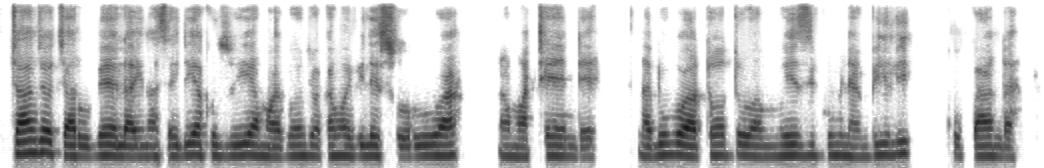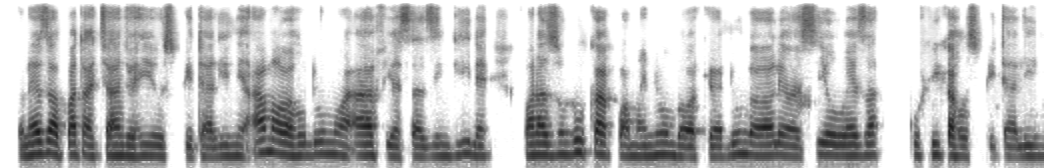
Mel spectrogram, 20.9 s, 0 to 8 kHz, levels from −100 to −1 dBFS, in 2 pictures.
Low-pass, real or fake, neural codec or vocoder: 7.2 kHz; fake; codec, 16 kHz, 4 kbps, X-Codec, HuBERT features, trained on general audio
